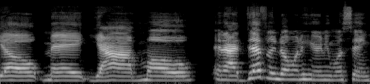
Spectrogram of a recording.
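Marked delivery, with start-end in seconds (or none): 0.0-2.0 choppy, flat, low robot voice. A Spanish teacher shows how not to say a phrase: robot voice. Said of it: "I'm not robot saying yo".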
